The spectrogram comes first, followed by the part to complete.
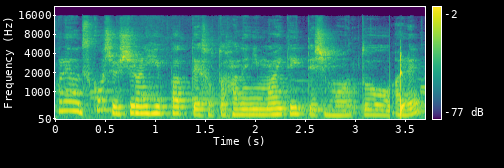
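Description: A young woman hairstylist walks through a hair tutorial in a polite, explanatory tone, often talking while she works the iron. Her voice rings in a roomy indoor space, and music plays clearly behind her. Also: mid-range voice, very animated, fairly quick, darkish tone. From Niigata, Japan. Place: small bright room indoors.

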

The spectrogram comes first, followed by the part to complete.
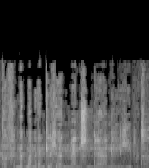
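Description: An actress playing a bitter, wounded wealthy wife in a radio play, with a creaky voice. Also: female voice, medium pitch, completely flat delivery, fast, over music, close to an everyday voice. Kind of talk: German radio play acting.

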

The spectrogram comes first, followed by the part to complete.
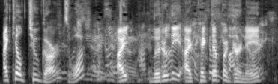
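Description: A young man in casual gaming chat. His mid-pitched voice swings widely, and he talks in an excitable, profane way. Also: moderate pace. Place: virtual reality game voice chat.

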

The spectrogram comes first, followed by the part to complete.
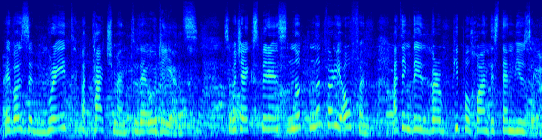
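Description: A woman in her fifties speaking haltingly, with non-native phrasing, in a casual interview. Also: high voice, lively intonation. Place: busy reception room. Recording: loud music and crowd noise behind.

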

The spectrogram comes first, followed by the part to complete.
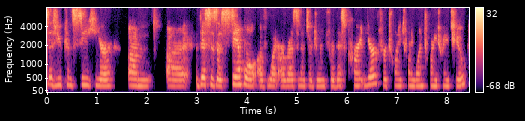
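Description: A woman's voice: on the high side, darkish tone, no room sound, rough recording. A middle-aged woman presenting a residency program on a video call, explaining with many fillers. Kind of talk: presenting slides in a virtual open house.

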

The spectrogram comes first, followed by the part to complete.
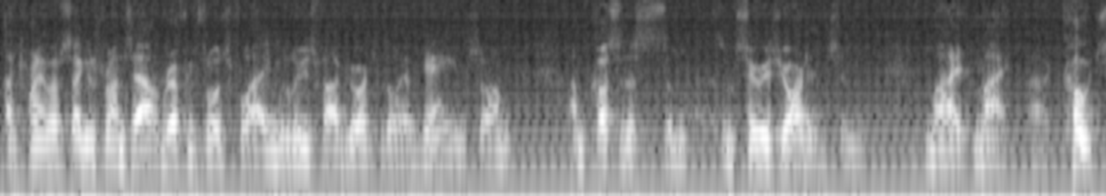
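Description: A man's voice: medium pitch, a little fast, a little mellow. A man in his fifties, from Kansas, speaks to a men's retreat in a wood-paneled church hall. He stutters openly, repeating words and filling gaps with "uh" while joking about it. A light mains hum and faint music sit under his lapel mic. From Kansas, USA. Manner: stutters, with many repeats and fillers, self-mocking humor. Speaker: guest speaker. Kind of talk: storytelling talk to a men's retreat.

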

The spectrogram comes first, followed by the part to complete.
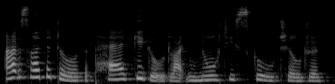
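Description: A woman's voice: medium pitch, very animated, moderate pace. A woman reading a children's story aloud as narrator, with dramatic, emphatic phrasing. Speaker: storybook reader.

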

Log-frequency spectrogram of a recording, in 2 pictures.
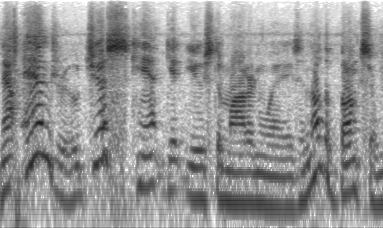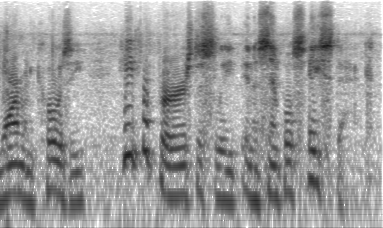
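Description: Animated bright-voiced man reading a bedtime story. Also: medium pitch, normal speed, rough recording. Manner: expressive, explains pictures and asks the child questions. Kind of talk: reading a picture storybook aloud with chatty asides to a child. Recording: home recording with faint background noise.

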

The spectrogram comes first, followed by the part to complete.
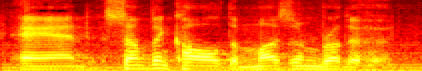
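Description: A man's voice: mid-range voice, fast talker, over music. An American man in his fifties giving emphatic, explanatory commentary as a guest in a live TV news interview. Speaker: guest commentator, retired army officer. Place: TV news studio. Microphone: lapel mic.

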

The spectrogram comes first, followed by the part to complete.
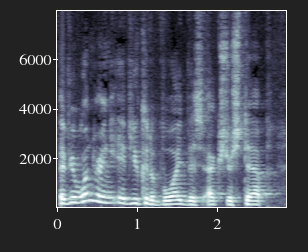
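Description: A man in his thirties explains a woodworking build step by step in a steady, calm manner. His voice sits slightly high. The sound carries the echo of a hard-walled workshop, heard from a camera some distance away. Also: a little fast. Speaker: woodworking channel host. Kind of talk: instructional workshop narration. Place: woodworking shop, indoors. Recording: echoey workshop room.

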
